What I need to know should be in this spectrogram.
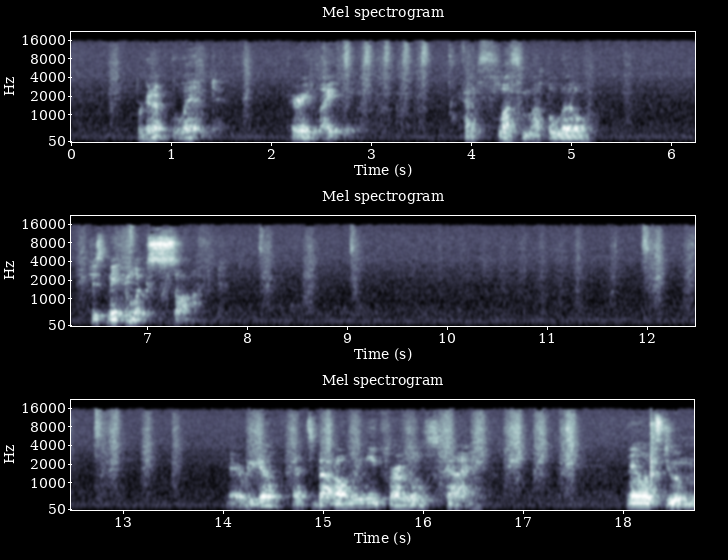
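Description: A brush taps and scrapes lightly on paper.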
